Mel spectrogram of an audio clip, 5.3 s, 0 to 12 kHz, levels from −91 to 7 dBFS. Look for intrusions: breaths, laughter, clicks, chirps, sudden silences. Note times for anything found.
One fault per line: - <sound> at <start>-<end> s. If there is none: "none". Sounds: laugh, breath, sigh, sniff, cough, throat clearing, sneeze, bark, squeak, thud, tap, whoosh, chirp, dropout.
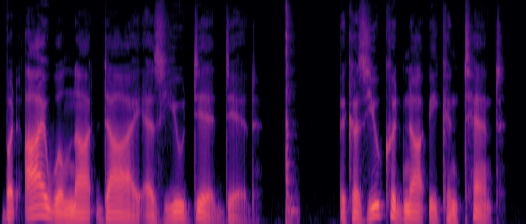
- tap at 2.9-3.0 s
